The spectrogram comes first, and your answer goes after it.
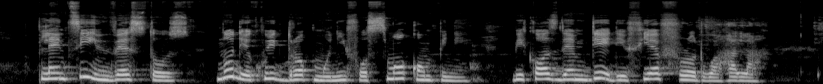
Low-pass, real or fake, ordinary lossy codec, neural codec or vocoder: none; fake; none; vocoder, 48 kHz, 128 mel bands, Vocos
